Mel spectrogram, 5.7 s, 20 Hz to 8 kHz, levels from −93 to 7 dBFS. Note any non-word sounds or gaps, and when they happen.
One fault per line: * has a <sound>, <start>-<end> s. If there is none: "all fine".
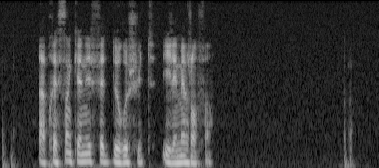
all fine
